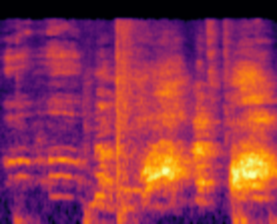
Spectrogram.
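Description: Two sharp smacks of blows landing, about a second apart; the second, near the end, is the louder. A voice is heard faintly between them.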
